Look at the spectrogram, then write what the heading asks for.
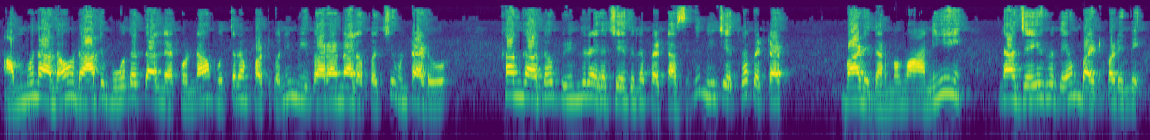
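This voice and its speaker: A woman's voice: on the low side, moderate pace, a little mellow, a little hiss or hum, close to an everyday voice, rough recording. A woman voicing a good-humored young man in a Telugu audio novel, speaking in an amused, playful tone. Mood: explaining.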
